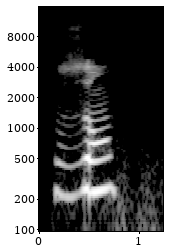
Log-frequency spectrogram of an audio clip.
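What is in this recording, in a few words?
"Zon", French; phonetique; la syllabe on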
